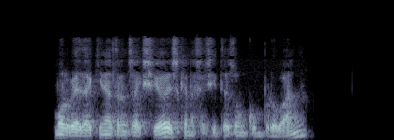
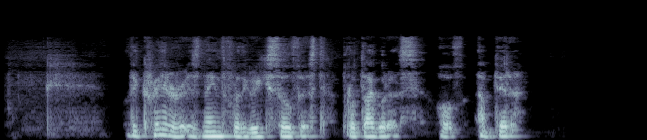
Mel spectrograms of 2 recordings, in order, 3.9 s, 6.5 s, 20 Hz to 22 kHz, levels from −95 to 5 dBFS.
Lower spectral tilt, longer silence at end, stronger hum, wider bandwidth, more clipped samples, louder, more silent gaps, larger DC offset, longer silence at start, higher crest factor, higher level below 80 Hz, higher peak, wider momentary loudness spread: second, -6 dB/octave vs -7.5 dB/octave; second, 0.9 s vs 1.25 s; neither; about the same, 7.8 kHz vs 7.6 kHz; neither; second, -27 LUFS vs -18 LUFS; neither; neither; about the same, 0.55 s vs 0.45 s; about the same, 20 dB vs 18 dB; about the same, -64 dBFS vs -60 dBFS; second, -8 dBFS vs -2 dBFS; second, 10 LU vs 15 LU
